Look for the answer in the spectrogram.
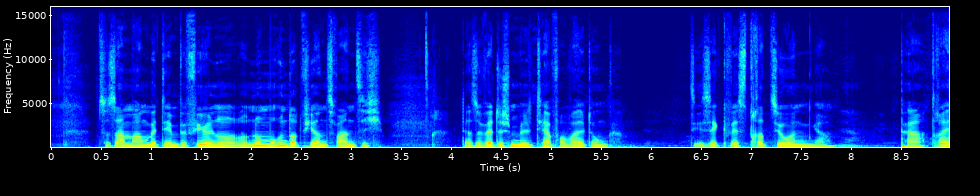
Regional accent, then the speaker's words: Halle, Saxony-Anhalt, Germany; born there; Post aus Halle an der Saale, meiner Geburtsstadt

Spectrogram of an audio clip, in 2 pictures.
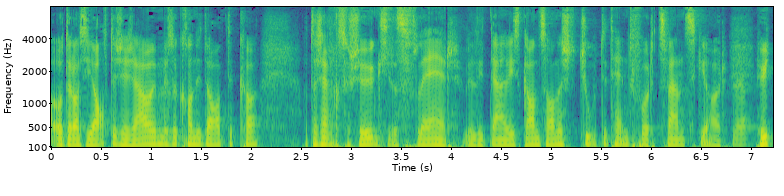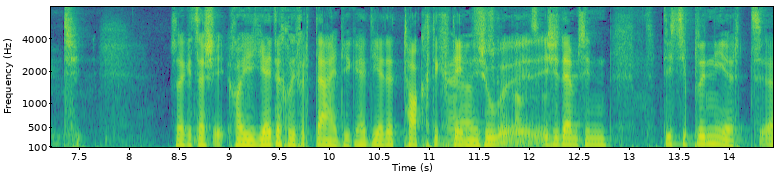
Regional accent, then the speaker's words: Switzerland; wenn du als Schweizer mit einem Senegalese

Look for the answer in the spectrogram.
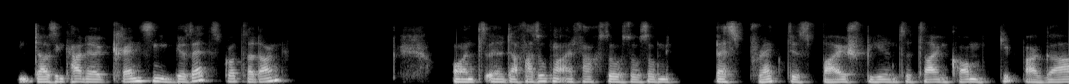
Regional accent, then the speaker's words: Rhineland-Palatinate, Germany; ich kam als, ich kann es ja jetzt sagen, ich kam als Pfälzer, da muss man ein bisschen vorsichtig sein, noch immer.

